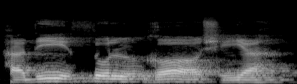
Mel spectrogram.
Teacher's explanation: sa itu kita tahan dengan lidah yang berada di antara dua gigi. Jadi sa itu sin, ya, sa ada desis yang keluar dari gigi.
